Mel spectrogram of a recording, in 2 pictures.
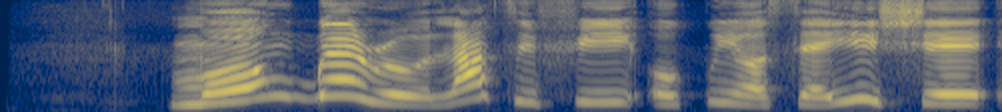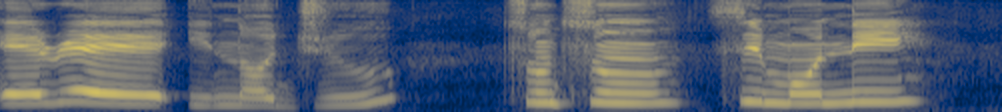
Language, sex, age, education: Yoruba, female, 30-45, tertiary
